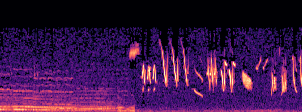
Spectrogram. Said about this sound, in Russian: Жаворонков голосок то перекатывается круглыми шариками в раскаленном небе, вниз и вверх, бьется золотыми бубенчиками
